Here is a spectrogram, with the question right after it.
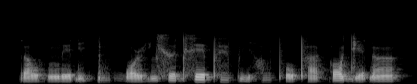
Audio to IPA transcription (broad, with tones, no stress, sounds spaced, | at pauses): ɾ ɐ˩ lˠ o̤˩ ŋ͡m e˩ ɗ i˥ k͡p ɔ̤˥ ɡ͡b ɔ˩ ɭ i̤˥ lʲ x ɘ˥ d x e˥ pʰ ɛ̤˥ p i˩ h ɔ̤˥ pʰ o˩ pʰ a˩ k ɔ˥ dʲ ɛ˩ ɗ ɐ̃˥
